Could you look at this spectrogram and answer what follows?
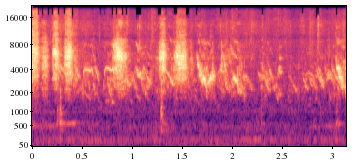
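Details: Little chicks eating and playing, a busy flock of bright, high peeps sweeping up and down in quick succession, with light knocks underneath.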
